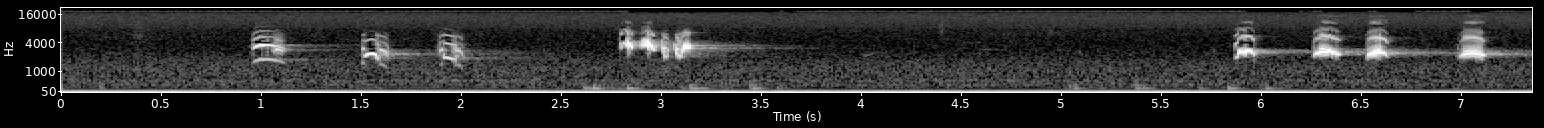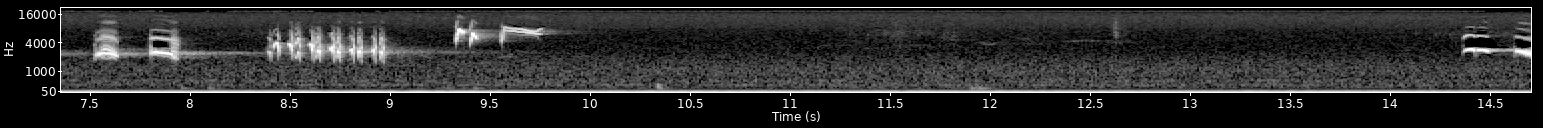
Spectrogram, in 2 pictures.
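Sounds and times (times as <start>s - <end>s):
song thrush singing: 0.9s - 4.9s, 5.8s - 9.9s, 11.6s - 12.8s, 14.3s - 14.7s.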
